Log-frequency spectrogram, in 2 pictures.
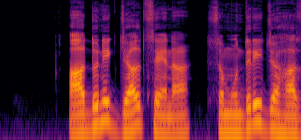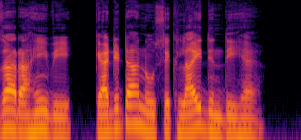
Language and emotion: Punjabi, neutral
